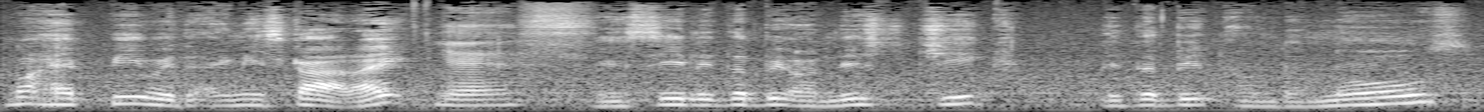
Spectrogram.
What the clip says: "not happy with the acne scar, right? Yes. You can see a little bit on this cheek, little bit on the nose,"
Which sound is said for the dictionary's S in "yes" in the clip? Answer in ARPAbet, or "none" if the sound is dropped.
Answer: S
